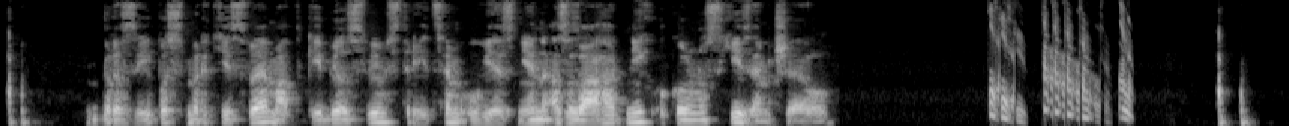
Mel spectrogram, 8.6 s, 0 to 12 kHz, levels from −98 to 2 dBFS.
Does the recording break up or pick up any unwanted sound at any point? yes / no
yes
